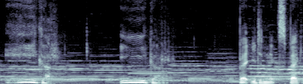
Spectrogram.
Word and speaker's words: Igor: but it turns out the stress is on the first syllable again eag now Russian has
